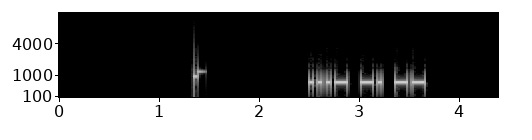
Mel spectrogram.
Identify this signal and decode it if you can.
Morse code, heard as a keyed tone, about 28 wpm, 700 Hz. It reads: VNM
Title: USA Call Sign Postfixes - 3 Letters 28wpm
